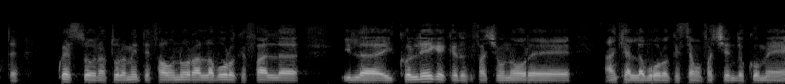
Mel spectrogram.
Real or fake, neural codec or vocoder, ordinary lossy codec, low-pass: real; none; none; 7.2 kHz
